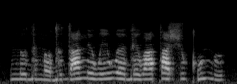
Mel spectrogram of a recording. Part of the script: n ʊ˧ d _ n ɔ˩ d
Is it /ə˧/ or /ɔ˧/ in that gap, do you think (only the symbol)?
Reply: ə˧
